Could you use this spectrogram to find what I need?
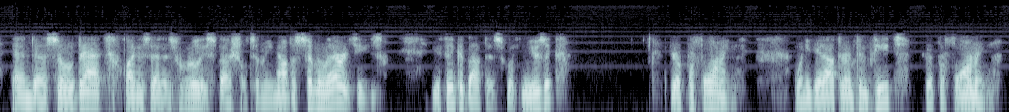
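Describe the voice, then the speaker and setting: In an American accent, a man with a medium pitch and lively intonation talks at a fairly quick pace, broken by long, frequent pauses. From Chicago, US Midwest. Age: 60s. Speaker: jiu-jitsu instructor and organist. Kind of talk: podcast interview. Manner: hesitant fillers.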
